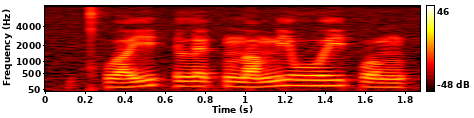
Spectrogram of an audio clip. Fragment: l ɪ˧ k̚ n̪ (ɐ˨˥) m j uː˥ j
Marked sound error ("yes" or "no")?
no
